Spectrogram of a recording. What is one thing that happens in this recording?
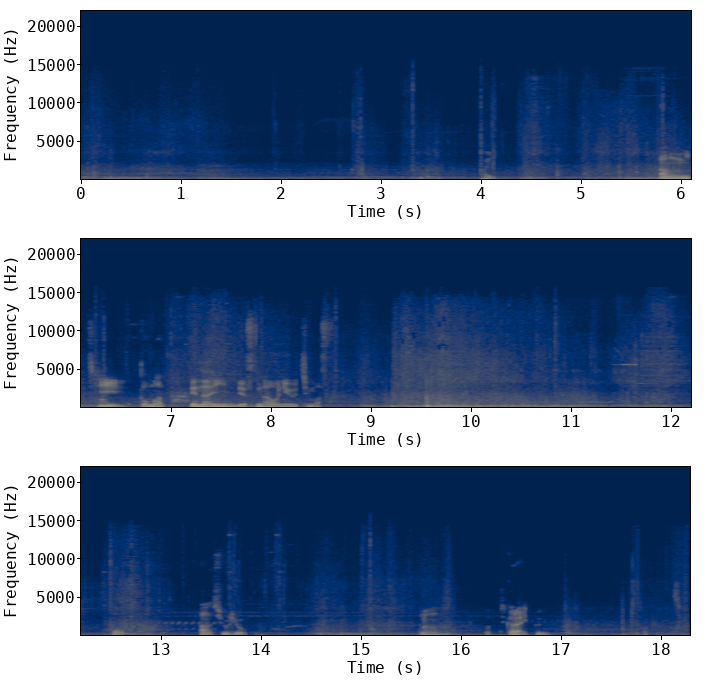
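Card game sound effects whoosh and chime as cards are played.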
